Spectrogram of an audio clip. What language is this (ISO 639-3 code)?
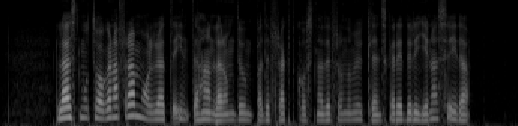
swe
